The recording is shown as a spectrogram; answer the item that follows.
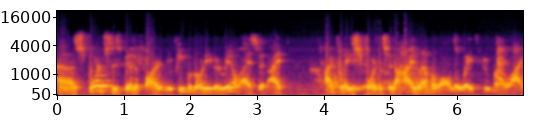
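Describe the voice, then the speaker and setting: A moderate pace and very even loudness over noticeable background noise. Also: man. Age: 80s+. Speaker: boxing trainer. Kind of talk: interview. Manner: halting.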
